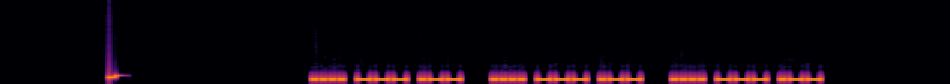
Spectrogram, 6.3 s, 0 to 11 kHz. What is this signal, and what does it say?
Morse code, heard as a keyed tone, about 40 wpm, 700 Hz. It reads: HOW HOW HOW
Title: Top 300 Words Repeated 40wpm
